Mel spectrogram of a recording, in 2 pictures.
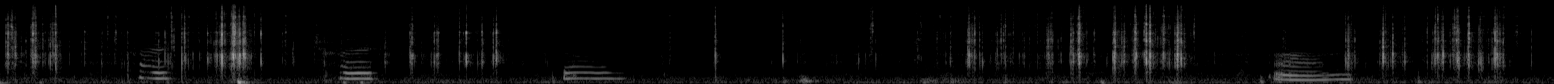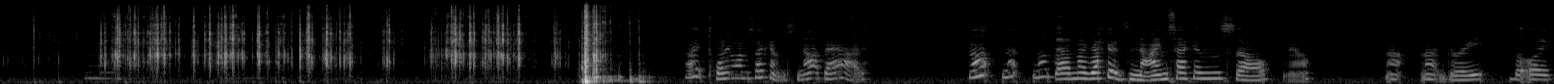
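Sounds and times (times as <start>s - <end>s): plastic cube clicking: 0.0s - 3.2s, 3.8s - 5.2s, 8.6s - 12.0s, 13.4s - 15.2s, 15.8s - 22.0s.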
